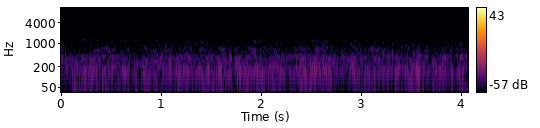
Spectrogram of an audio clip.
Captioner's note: none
